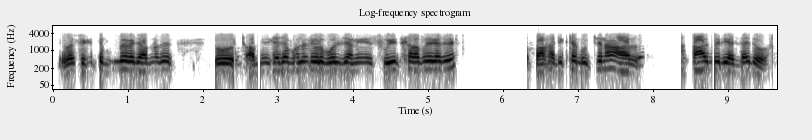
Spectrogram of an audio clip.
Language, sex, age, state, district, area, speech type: Bengali, male, 18-30, West Bengal, Jalpaiguri, rural, conversation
